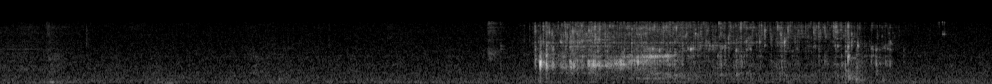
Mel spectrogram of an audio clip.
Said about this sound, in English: I'm gonna take the rubber lid off, and I'm gonna pour in the developer and start my stopwatch as soon as it's all in.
